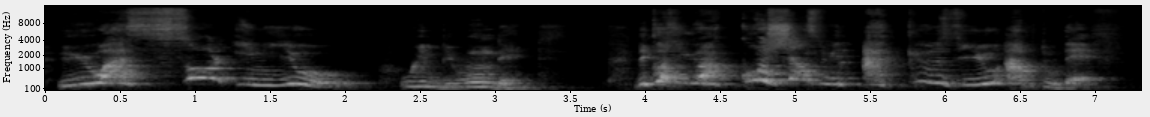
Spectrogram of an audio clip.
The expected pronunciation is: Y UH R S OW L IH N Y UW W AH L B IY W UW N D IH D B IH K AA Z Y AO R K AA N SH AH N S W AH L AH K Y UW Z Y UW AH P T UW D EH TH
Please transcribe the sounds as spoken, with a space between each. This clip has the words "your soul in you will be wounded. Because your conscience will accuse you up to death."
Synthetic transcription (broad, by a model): Y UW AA S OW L IH N Y UW W AH L B IY W UW N D IH D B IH K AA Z Y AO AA K AA N SH AH N S W AH L AH K Y UW Z Y UW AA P T UW D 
